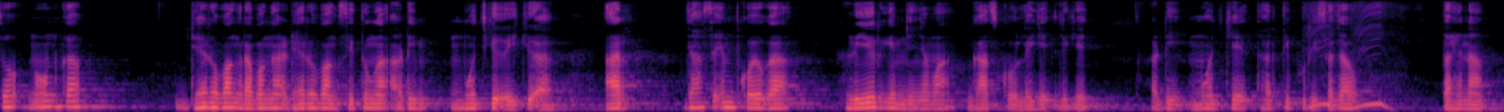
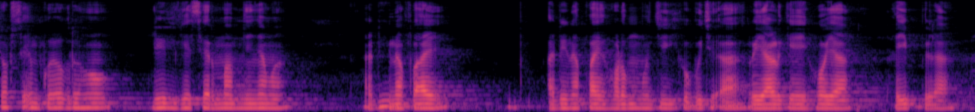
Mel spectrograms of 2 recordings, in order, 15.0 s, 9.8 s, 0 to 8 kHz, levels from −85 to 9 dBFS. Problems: echo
